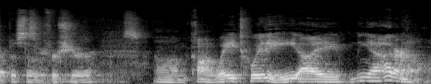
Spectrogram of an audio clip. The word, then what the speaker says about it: Twitty: also funny too because his last name Twitty rhymes with something that's also quite um humor inducing Twitty you know oh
